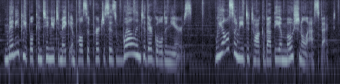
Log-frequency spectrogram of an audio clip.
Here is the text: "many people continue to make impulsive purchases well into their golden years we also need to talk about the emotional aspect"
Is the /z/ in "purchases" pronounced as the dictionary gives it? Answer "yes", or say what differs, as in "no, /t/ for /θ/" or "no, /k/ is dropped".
yes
